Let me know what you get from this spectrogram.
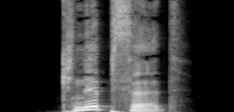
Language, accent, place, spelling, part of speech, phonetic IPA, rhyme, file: German, Germany, Berlin, knipset, verb, [ˈknɪpsət], -ɪpsət, De-knipset.ogg
- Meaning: second-person plural subjunctive I of knipsen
